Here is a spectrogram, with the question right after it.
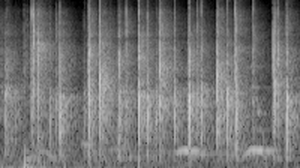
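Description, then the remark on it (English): Brief audience applause: a scattering of sharp, irregular hand claps, fairly loud, with a faint voice murmuring underneath toward the end. “Record that applause.”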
